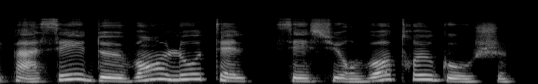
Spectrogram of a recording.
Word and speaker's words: devant: Puis, devant, dans le mot devant, il y a le son en avec les lettres A et N. Le T est muet.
